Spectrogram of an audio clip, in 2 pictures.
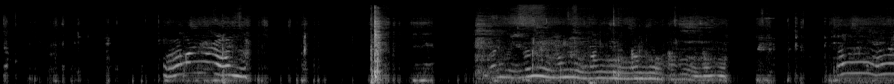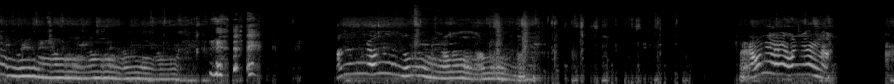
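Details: Overweight male house cat protesting being filmed while he eats indoors; repeated wavering, sing-song moaning meows with rising and falling pitch, several long bouts separated by short pauses and eating noises.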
